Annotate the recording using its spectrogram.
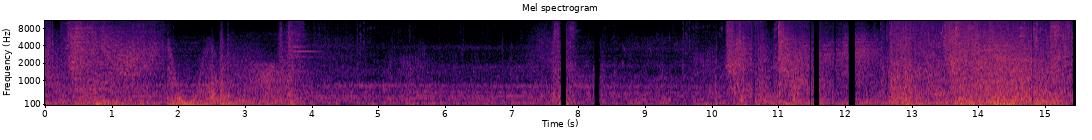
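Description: Energy blasts hiss and crackle in bursts.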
